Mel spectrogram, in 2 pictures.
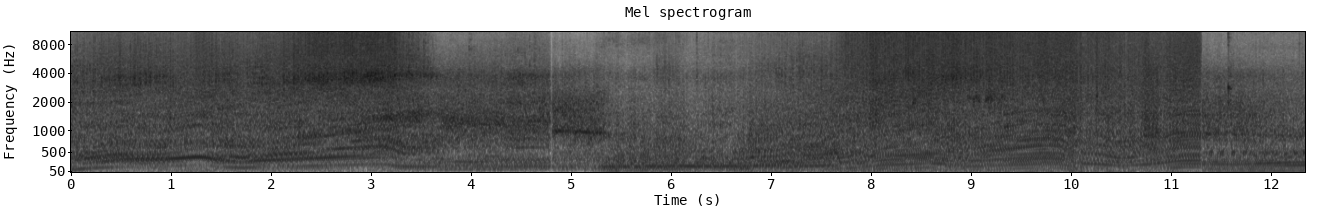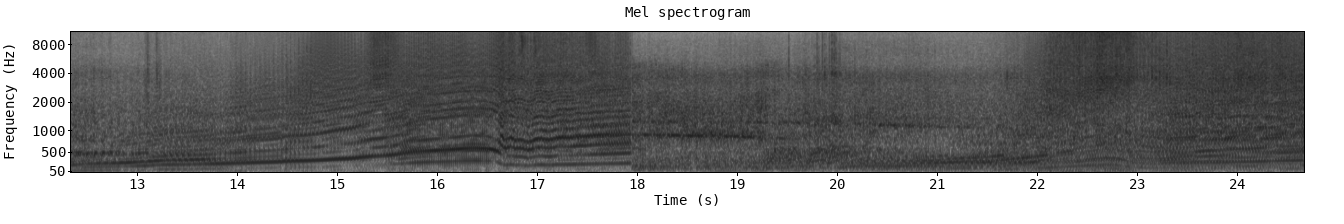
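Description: Several performance cars, among them a Nissan GT-R, accelerate hard past one after another. Their engine notes rise and fall as they rev through the gears, and the longest climb in pitch comes around the middle.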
